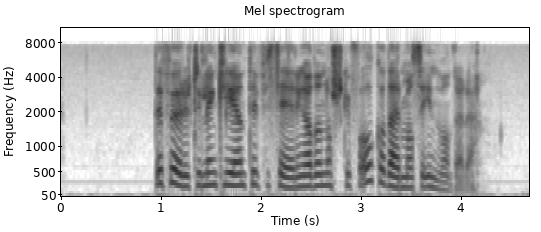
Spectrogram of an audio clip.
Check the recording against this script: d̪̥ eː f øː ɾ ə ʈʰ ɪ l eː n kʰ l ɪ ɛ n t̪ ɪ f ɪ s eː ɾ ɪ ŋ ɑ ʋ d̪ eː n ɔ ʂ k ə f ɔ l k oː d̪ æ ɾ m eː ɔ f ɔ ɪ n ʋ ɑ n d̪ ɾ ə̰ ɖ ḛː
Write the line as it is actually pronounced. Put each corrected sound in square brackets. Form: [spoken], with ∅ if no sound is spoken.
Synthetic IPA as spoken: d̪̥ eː f øː ɾ ə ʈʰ ɪ l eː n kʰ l ɪ ɛ n t̪ ɪ f ɪ s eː ɾ ɪ ŋ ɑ ʋ d̪ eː n ɔ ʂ k ə f ɔ l k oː d̪ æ ɾ m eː ɔ [s] ɔ ɪ n ʋ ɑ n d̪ ɾ ə̰ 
